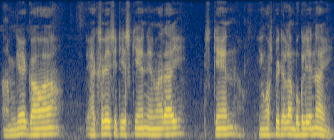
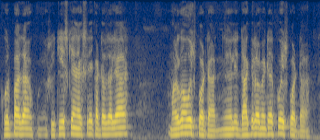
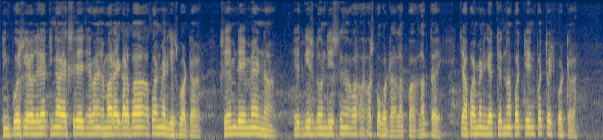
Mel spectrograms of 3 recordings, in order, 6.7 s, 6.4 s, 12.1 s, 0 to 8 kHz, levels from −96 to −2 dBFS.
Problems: constant background noise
